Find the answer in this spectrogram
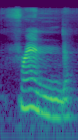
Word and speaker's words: friend: our next word is friend friend friend has a silent vowel in it I'll give you a hint it's in the middle of the word friend okay let's see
